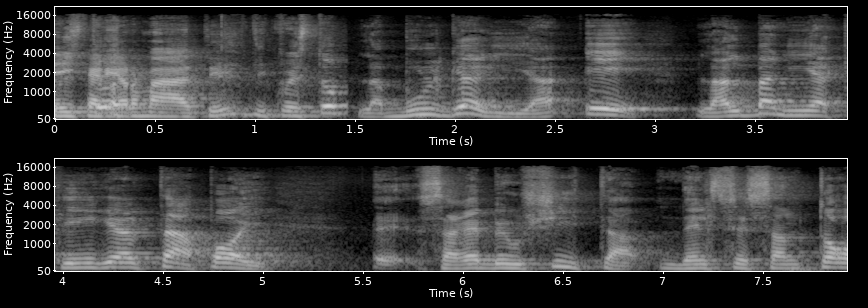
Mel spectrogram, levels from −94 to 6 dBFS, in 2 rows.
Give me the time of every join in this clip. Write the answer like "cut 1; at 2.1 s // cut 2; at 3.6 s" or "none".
cut 1; at 1.5 s

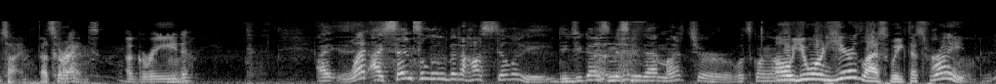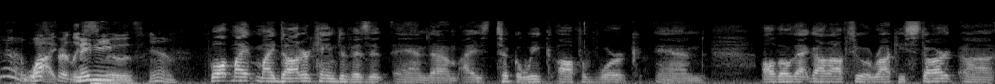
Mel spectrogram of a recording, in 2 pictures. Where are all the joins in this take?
cut 1; at 12.0 s

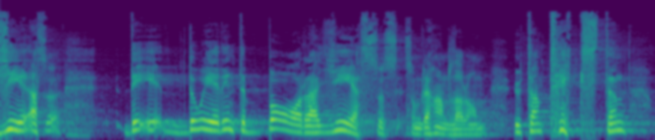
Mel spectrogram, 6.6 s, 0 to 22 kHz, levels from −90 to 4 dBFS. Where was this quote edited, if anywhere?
cut 1; at 4.0 s

